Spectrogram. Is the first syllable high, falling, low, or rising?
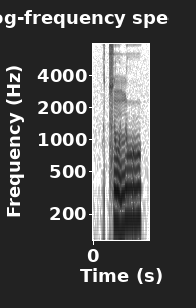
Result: low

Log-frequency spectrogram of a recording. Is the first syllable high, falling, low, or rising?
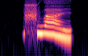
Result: falling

